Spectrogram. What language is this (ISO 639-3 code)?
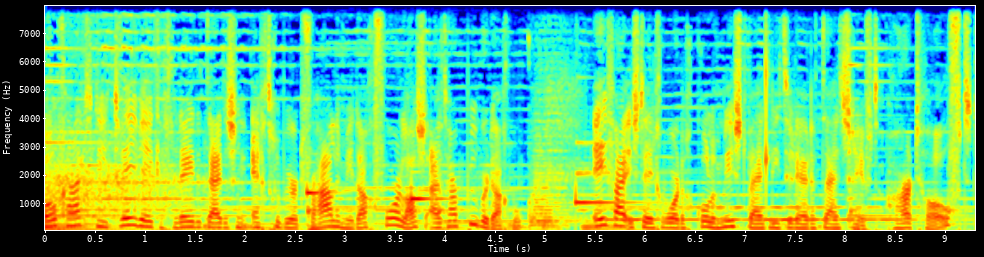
nld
